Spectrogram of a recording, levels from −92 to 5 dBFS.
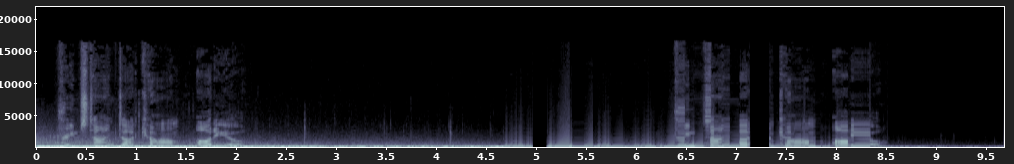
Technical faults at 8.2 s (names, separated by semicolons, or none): robotic sound from repeated short buffers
